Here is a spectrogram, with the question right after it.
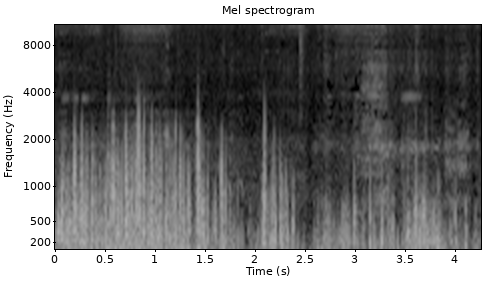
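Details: Mugsy the Rottweiler play fighting gently with another large dog at a dog park, giving deep, raspy growls in quick pulsed bursts with a brief lull midway, then resuming.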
